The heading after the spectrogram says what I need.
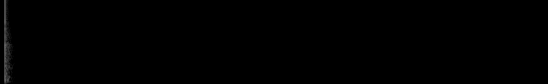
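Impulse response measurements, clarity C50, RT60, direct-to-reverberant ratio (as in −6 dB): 19.0 dB, 0.25 s, 3.0 dB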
